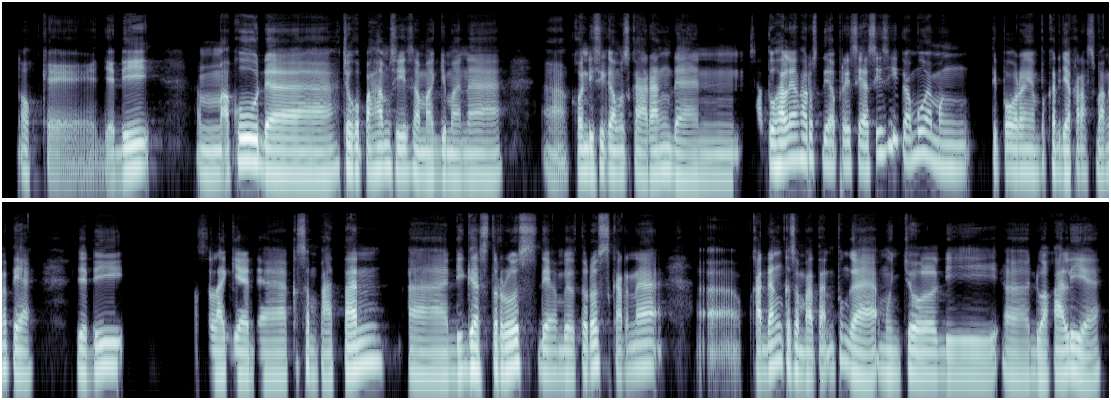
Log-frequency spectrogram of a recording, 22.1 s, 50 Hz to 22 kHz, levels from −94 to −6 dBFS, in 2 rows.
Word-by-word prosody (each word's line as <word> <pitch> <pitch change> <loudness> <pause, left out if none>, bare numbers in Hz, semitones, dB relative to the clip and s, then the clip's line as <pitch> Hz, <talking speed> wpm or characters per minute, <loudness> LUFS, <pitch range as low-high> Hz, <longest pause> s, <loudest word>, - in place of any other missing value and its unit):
Oke. - - -8
Jadi, 125 +6 +2 0.5
m 110 -1 -2
aku 160 +8 +7
udah 115 -6 +6 0.6
cukup 125 -1 +2
paham 125 +2 +1
sih 115 -2 +1
sama 105 -3 0
gimana 100 0 -3 0.4
e - - -15 0.2
kondisi 115 +2 0
kamu 115 -2 +1
sekarang. 110 +3 0
Dan 100 -1 -4
satu 140 +4 -1
hal 140 0 +8
yang 170 - +1
harus 165 0 +1
diapresiasi 145 0 -1
sih 260 +9 -2
kamu 200 -8 -1
emang 130 -5 -4 0.2
tipe 125 -1 -4
orang 115 -1 +2
yang 110 - -7
pekerja 120 -2 0
keras 115 0 -5
banget 125 +4 -2
ya. 110 -2 +2 0.6
Jadi, 140 +6 0 0.7
selagi 110 0 -2
ada 100 0 -3
kesempatan, 120 +10 +1 0.2
eee, 105 -2 -2
di 110 - -1
gas 125 -4 +4
terus, 135 +3 +3
diambil 110 -1 0
terus. 135 +3 +2
Karena, 130 +5 0 0.4
eee, - - -8 0.2
kadang 130 +7 +3
kesempatan 115 -5 0
itu - - -9
enggak 105 -4 +3
muncul 105 -1 0
di, 100 0 -4
eee, 100 -2 -4
2 100 -2 0
kali 110 -1 +2
ya. - - -5
115 Hz, 140 wpm, -22 LUFS, 105-130 Hz, 0.7 s, hal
